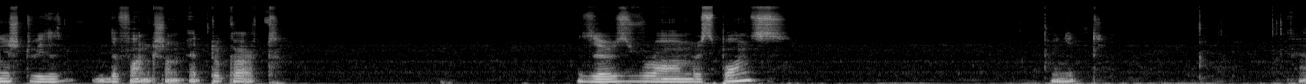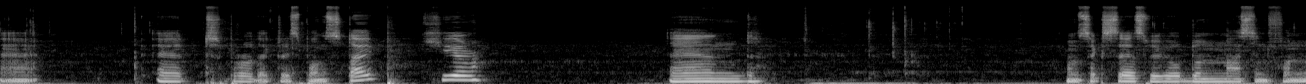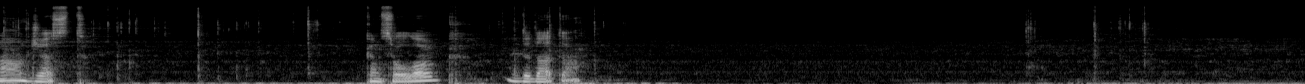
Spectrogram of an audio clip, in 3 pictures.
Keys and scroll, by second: 10.5 shift+a, 11.9 shift+d, 12.9 shift+BackSpace, 13.3 d, 15.9 Return, 21.5 super+Left, 22.0 shift+super+BackSpace, 22.9 BackSpace, 23.1 Up, 24.4 Tab, 25.2 Return, 26.0 c, 27.2 l, 28.0 ., 28.4 o, 29.1 Return, 30.9 d, 31.5 super+a, 31.6 super+Right, 31.9 super+;, 32.9 ;, 37.2 shift+super+p.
